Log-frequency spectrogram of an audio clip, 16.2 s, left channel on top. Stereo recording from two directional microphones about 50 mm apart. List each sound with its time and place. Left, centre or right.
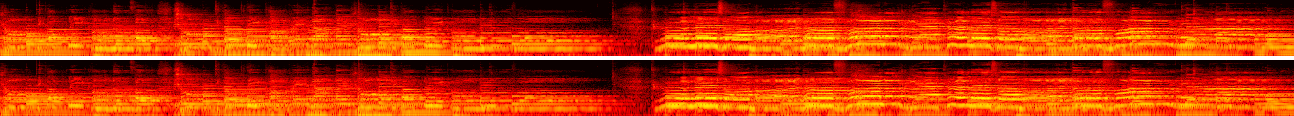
0.6 s music: centre
2.5 s music: left
5.0 s music: centre
8.4 s music: centre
